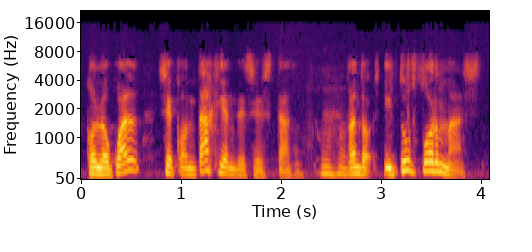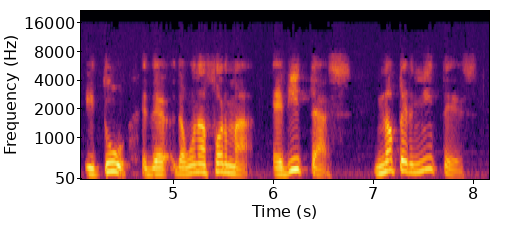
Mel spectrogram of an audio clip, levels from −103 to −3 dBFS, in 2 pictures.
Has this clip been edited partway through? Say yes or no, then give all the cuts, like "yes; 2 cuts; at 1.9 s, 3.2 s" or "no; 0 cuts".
yes; 2 cuts; at 4.6 s, 6.9 s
